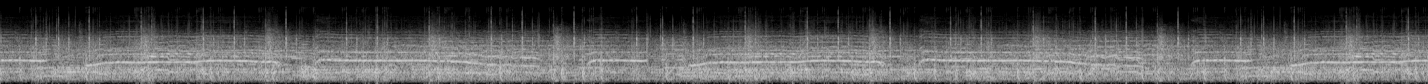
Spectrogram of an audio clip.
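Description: Cartoon creatures sing a bouncy tune in chorus, with a high sung melody.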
